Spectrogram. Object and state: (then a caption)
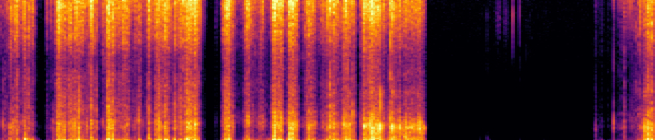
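Padded emery nail file. Long nails scratch along a long grey padded emery nail file with grit, held diagonally close to the mic, making dense, rough scraping bursts with a heavy low, thumpy body. The scratching runs in strokes with brief pauses, stops into near silence for over a second, then starts again.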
